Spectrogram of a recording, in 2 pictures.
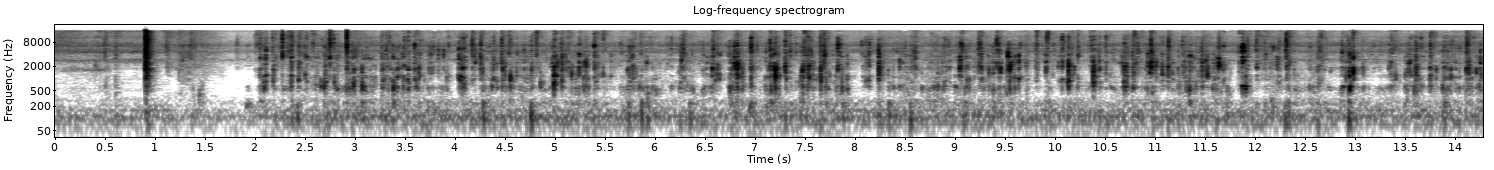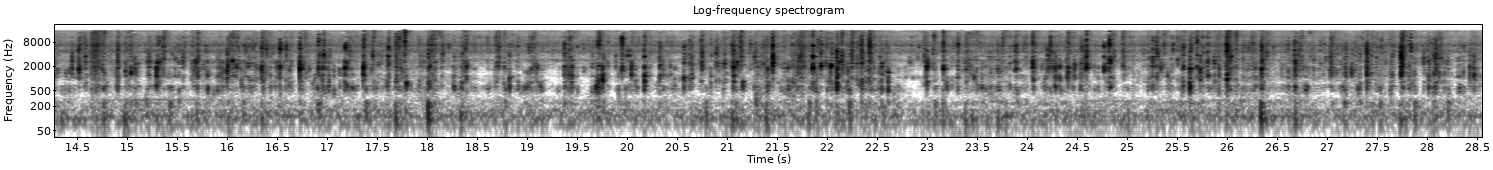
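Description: Dog eating wet, chunky chicken noodle soup from a plastic container: a rapid, irregular run of wet smacking, slurping and chewing that starts about two seconds in, after one sharp click.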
